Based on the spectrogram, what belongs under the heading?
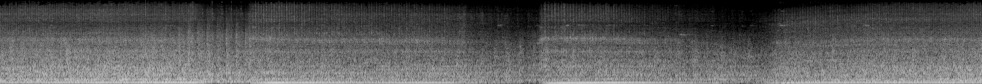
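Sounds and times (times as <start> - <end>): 
front loader vehicle driving: 0.0 - 9.8.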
